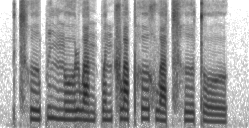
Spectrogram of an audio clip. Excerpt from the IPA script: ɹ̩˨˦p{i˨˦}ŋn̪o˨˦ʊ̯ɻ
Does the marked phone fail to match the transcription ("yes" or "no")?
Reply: yes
